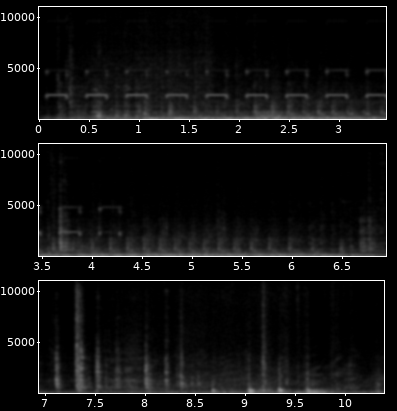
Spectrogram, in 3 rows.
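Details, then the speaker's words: T1N Mercedes Sprinter diesel that wouldn't start, on starting spray: with a chime beeping it fires and runs rough and stumbling, smoking badly, then dies; misfire from fuel starvation, clogged fuel filter or in-tank pump suspected. "notice it's kinda misfiring because of this"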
